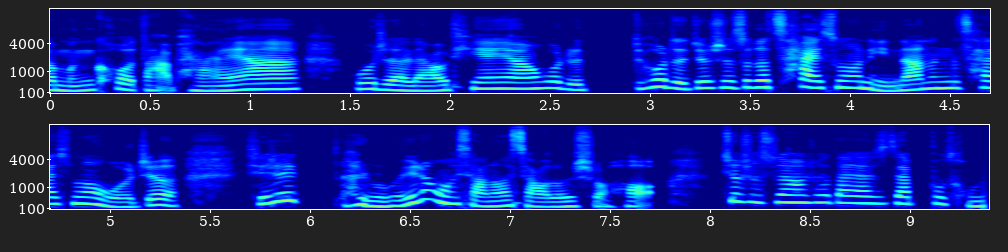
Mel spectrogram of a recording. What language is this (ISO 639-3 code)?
zho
